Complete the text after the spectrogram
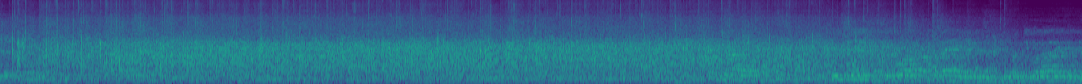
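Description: An audience claps loudly in a large echoing hall.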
